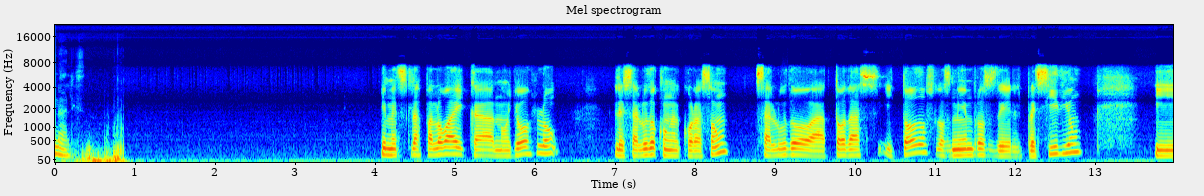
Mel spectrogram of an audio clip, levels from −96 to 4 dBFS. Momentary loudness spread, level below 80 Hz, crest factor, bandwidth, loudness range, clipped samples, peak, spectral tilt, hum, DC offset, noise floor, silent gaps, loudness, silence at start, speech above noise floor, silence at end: 15 LU; -40 dBFS; 18 dB; over 20 kHz; 8 LU; under 0.1%; -4 dBFS; -3.5 dB/octave; none; under 0.1%; -58 dBFS; none; -22 LUFS; 0 s; 36 dB; 0 s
